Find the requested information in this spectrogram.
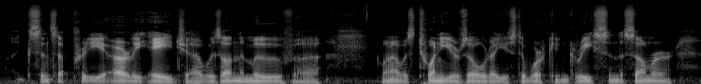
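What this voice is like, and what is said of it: Scottish accent. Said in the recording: “you might have picked it up from the accent, but not from around here. I was born and raised in Scotland.”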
